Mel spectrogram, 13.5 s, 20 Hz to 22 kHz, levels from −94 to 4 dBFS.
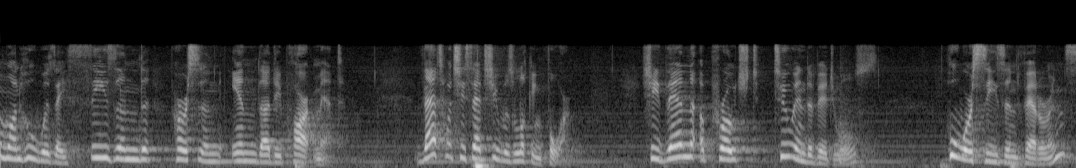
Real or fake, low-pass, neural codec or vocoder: real; 7.2 kHz; none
